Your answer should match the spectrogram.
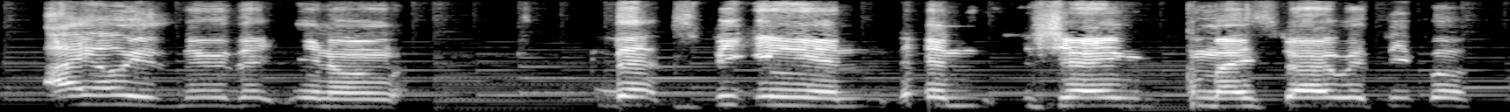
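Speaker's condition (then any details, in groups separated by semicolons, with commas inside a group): Cerebral palsy; present from birth; walks, competes in triathlons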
